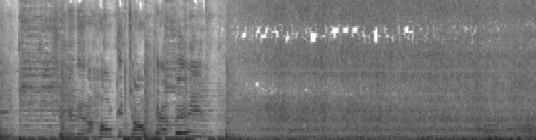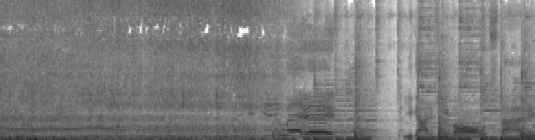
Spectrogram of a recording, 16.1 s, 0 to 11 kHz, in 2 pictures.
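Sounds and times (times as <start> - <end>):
fountain water splashing: 3.2 - 13.8.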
